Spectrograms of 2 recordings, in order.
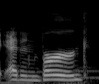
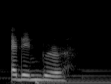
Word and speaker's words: Edinburgh: Uh and then I want to say Edinburg cuz I'm American and there's a G in it. However, that's not how it's said. And you have to like Edinburgh.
